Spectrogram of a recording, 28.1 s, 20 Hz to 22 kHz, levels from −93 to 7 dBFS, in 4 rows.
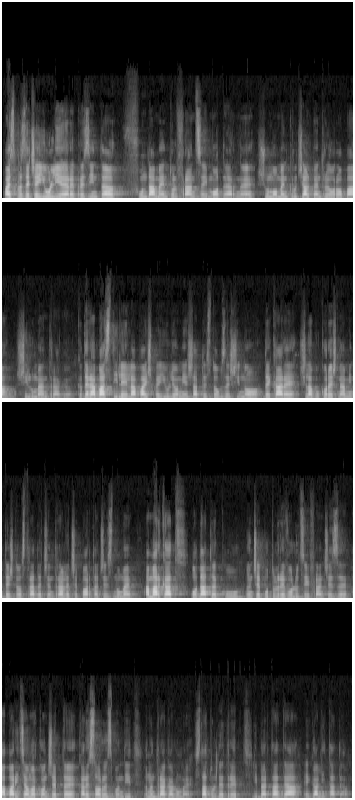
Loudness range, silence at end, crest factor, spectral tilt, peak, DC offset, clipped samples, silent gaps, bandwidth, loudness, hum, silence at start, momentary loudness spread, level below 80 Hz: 5 LU; 0.05 s; 24 dB; -3 dB/octave; -2 dBFS; under 0.1%; under 0.1%; none; 12.5 kHz; -25 LUFS; none; 0.05 s; 13 LU; -78 dBFS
